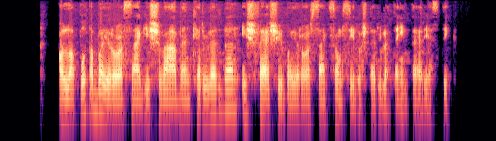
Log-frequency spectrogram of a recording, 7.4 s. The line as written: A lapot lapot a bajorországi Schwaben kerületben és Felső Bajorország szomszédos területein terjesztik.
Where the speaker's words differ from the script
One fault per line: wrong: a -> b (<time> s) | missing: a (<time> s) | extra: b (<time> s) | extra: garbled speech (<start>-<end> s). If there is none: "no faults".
missing: lapot (1.4 s)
